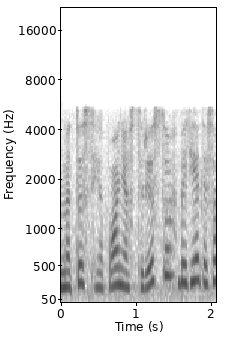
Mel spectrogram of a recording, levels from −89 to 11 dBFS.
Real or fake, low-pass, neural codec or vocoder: real; 5.4 kHz; none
